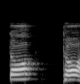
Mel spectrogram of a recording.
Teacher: আমাদের দাঁতের যে উপরের পার্টির যে দাঁত আছে সেই দাঁতগুলোকে স্পর্শ করছে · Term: দন্ত ব্যঞ্জন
